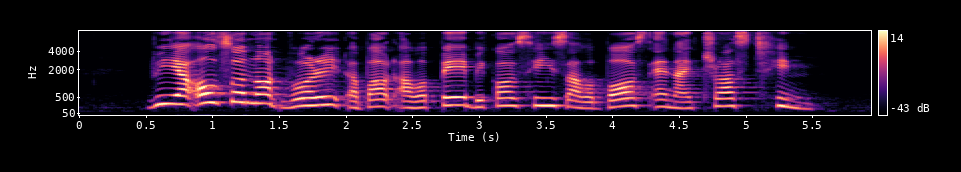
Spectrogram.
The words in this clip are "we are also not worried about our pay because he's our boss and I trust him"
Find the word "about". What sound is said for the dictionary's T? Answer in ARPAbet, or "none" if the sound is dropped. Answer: T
